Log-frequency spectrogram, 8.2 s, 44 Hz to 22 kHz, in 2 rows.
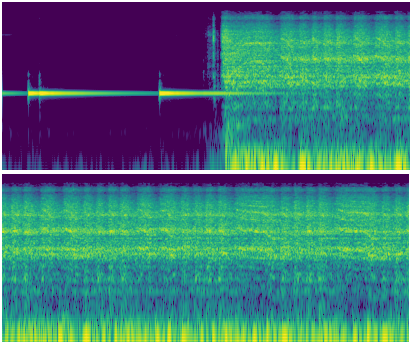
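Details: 2016 Chevrolet Silverado rebuild, first start attempt with the serpentine belt and coolant not yet fitted: the starter grinds for six seconds with faint sputters and never catches. Fuel lines had been apart and no fuel was reaching the engine; a ground was also missing.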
